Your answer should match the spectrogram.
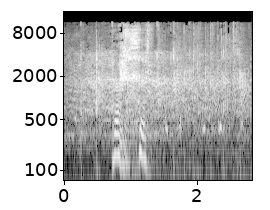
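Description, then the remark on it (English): An audience claps steadily for about three seconds after a joke, a dense wash of applause with a brief burst of laughter and voices rising in the middle. “Always get a big clap for those jokes, right?”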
